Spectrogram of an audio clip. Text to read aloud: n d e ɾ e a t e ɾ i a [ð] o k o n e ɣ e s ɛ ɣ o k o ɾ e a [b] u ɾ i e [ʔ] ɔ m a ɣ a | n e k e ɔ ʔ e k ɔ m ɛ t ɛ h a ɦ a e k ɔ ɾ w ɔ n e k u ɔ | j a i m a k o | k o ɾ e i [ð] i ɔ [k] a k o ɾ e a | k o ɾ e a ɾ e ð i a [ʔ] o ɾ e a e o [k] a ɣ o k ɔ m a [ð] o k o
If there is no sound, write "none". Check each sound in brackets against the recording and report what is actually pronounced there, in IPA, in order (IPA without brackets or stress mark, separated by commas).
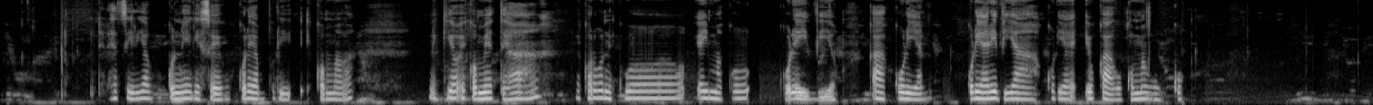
ɣ, b, k, ð, k, k, k, ɣ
